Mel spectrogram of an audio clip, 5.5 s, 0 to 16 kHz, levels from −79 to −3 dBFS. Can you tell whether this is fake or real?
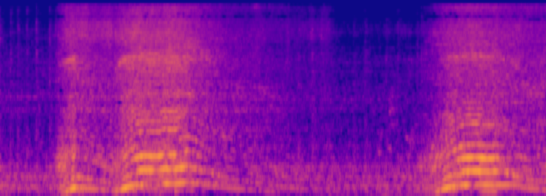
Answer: real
